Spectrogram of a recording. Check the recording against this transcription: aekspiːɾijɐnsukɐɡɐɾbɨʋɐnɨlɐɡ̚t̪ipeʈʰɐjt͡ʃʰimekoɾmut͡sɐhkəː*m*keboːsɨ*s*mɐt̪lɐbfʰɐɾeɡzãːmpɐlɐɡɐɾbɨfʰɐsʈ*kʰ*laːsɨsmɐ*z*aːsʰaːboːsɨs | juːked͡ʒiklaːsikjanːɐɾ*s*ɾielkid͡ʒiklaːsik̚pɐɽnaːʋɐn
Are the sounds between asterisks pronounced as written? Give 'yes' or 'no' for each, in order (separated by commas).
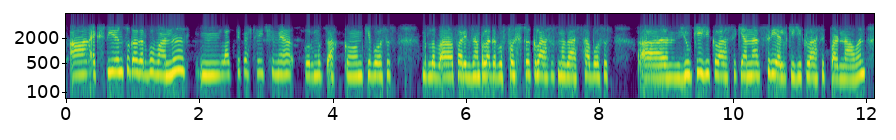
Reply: yes, yes, no, yes, yes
